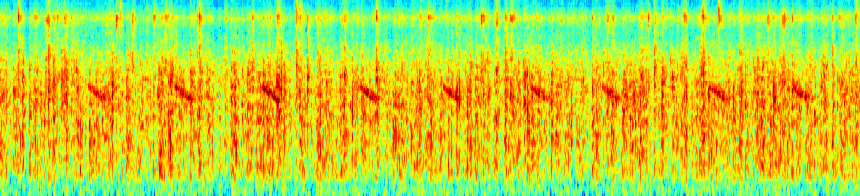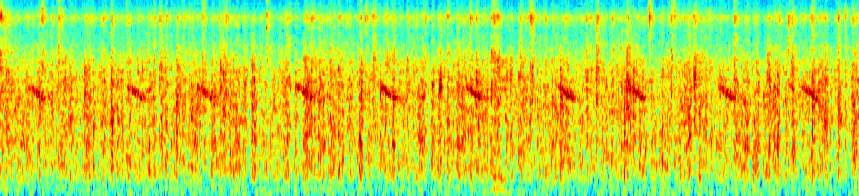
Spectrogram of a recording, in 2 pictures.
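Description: Heavy rain falling steadily around the hut, with a short falling chirp repeating every half second or so.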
